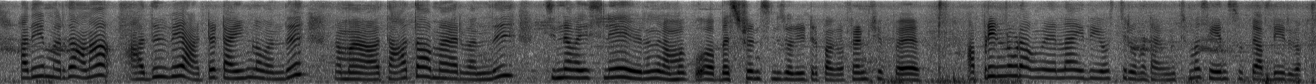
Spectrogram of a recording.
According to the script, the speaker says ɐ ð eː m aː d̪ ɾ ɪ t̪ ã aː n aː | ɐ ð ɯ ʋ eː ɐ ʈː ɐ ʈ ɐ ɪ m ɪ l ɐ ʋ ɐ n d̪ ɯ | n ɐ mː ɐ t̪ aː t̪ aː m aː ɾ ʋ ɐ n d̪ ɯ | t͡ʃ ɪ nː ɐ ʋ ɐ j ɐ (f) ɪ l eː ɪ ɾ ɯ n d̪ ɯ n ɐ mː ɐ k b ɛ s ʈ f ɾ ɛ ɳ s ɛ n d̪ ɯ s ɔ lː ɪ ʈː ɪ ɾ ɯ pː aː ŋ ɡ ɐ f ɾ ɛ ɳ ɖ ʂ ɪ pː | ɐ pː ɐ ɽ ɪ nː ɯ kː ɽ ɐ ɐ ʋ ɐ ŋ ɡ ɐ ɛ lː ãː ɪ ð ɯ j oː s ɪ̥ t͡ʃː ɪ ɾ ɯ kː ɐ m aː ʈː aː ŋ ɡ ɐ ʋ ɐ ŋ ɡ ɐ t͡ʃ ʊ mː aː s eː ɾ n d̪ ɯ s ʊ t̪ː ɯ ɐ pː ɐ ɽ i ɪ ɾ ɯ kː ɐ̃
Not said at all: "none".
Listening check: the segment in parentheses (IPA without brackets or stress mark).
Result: s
